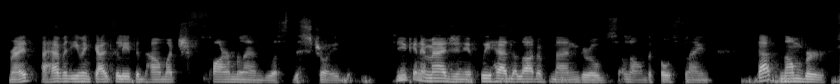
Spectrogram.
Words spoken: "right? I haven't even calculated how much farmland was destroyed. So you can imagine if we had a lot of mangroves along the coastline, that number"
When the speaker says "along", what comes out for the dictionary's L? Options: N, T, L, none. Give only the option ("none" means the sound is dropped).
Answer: L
